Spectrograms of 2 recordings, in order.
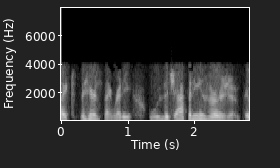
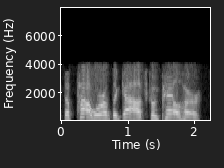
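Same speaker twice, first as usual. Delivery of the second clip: high, very slow, drawn-out proclamation; mock preacher intoning, much higher; hammed-up preacher; 5 semitones higher than usual. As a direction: stretch it out like a mock sermon. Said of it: "an over-exaggerated preacher".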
